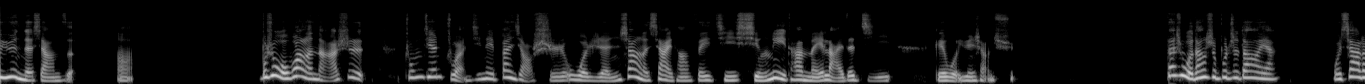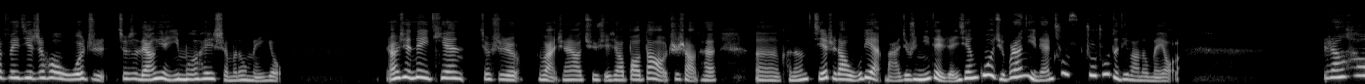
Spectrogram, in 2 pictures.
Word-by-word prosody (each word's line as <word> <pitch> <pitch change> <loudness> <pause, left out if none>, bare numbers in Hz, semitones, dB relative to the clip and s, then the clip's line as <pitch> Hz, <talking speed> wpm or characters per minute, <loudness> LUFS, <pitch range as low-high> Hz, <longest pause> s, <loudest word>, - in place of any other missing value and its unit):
运 320 -3 +6
的 195 -5 +2
箱 170 -2 -6
子， - - -10 0.4
嗯。 - - -8 1.3
不 330 - +3
是 405 - +6
我 280 -9 +6
忘 375 +6 +2
了 260 - +1
拿， 235 0 -3
是 260 +1 -5 0.4
中 315 +2 -3
间 345 0 -2
转 220 - -5
机 225 +6 -9
那 260 0 0
半 290 +5 -1
小 225 -4 -8
时， 175 +1 -8
我 205 -3 -1
人 170 +1 -6
上 350 +8 0
了 245 - -1
下 190 +2 -1
一 - - -6
趟 175 0 -8
飞 195 +1 -4
机， 190 0 -5
行 195 0 -1
李 270 -2 +5
它 215 -1 -1
没 180 -2 0
来 185 -7 -1
得 200 +4 -1
及 175 -2 -11 0.4
给 175 - +1
我 165 -3 0
运 180 +2 -2
上 190 - -8
去。 - - -15 1.5
但 410 - +2
是 420 - +5
我 280 - +6
当 305 +5 +5
时 330 - 0
不 315 +2 0
知 305 +1 -2
道 310 -1 0
呀， 250 -2 -1 0.5
我 245 - 0
下 345 +6 +1
了 315 - +3
飞 300 +1 +1
机 300 +1 +2
之 295 +2 0
后， 295 -2 +3
我 240 +1 +3
只 225 -5 -6
就 260 - -2
是 255 -1 -1
两 220 +3 +4
眼 260 -7 +3
一 225 - +2
抹 230 +2 +4
黑 265 +1 +3
什 225 -7 -5
么 185 - -4
都 205 - -1
没 170 -4 -3
有。 185 0 -4 1.1
而 275 +5 +6
且 330 -1 +5
那 310 0 +5
天 290 0 +2
就 245 - -2
是 220 -3 -1 0.2
晚 215 -3 0
上 210 0 -3
要 210 - -1
去 215 +1 -6
学 190 -2 -4
校 205 0 -2
报 215 +1 -1
到， 260 +2 0
至 245 - -4
少 - - -2
它， 200 -2 -3 0.4
呃， 190 -2 -3
可 190 +2 -7
能 210 +6 +2
截 265 +2 +2
止 295 - -3
到 235 -1 +3
5 205 +2 0
点 280 -2 +3
吧， 185 -5 -8
就 220 - 0
是 225 - +2
你 230 +4 +6
得 275 -7 +3
人 160 +5 -1
先 290 +5 +5
过 440 +1 +6
去， 230 - 0
不 - - 0
然 345 +3 +5
你 290 - +5
连 205 +4 -1
住 - - -12
宿 - - -20
住 425 -2 +3
住 475 - -4
的 300 - +2
地 230 -1 -1
方 195 -3 -4
都 180 - -6
没 165 -2 -5
有 165 - -5
了。 - - -13 1.4
然 325 +3 +3
后 - - -18
230 Hz, 265 characters per minute, -22 LUFS, 195-290 Hz, 1.5 s, 运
